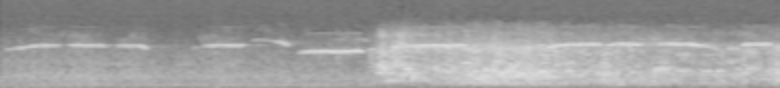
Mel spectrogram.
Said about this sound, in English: Hey, how do you do that? You're not supposed to whistle. You're not big enough. How old are you? Three? Jeepers, he's not even big enough to talk yet, but he can whistle.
